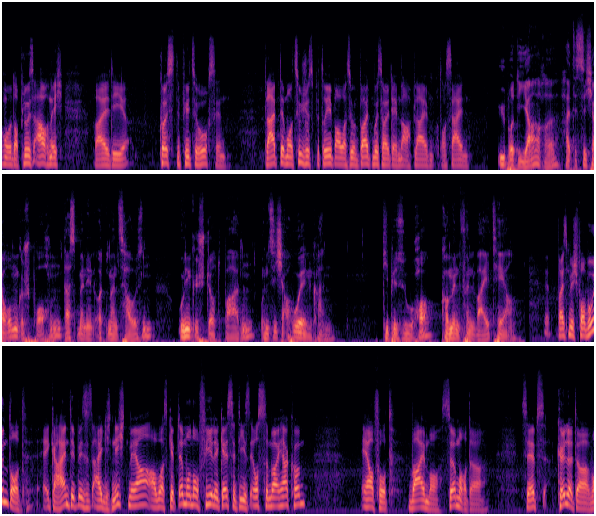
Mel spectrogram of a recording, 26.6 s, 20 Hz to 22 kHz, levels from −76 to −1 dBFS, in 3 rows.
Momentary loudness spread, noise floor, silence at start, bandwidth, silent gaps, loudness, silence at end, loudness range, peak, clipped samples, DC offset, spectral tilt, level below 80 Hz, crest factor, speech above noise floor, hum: 11 LU; -57 dBFS; 0 s; 15.5 kHz; 7.29-7.44 s, 16.73-16.78 s; -26 LUFS; 0 s; 6 LU; -6 dBFS; under 0.1%; under 0.1%; -5.5 dB/octave; -44 dBFS; 20 dB; 33 dB; none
